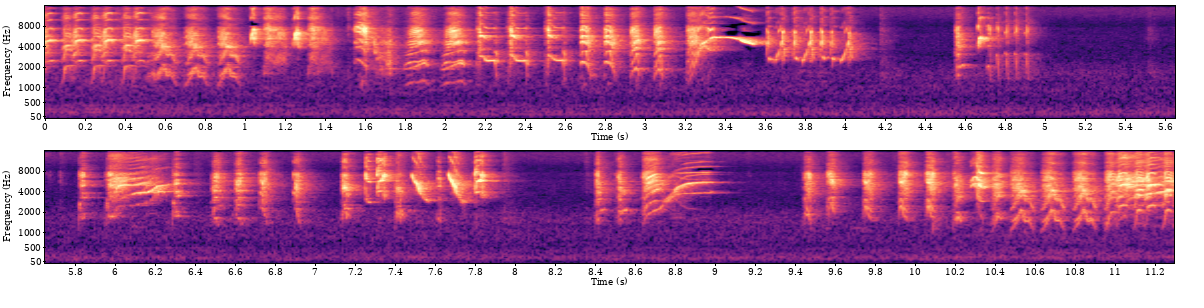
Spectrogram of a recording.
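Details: Hooded siskin in the hand, singing a long, lively song of fast trills, scratchy buzzes and thin rising whistles, broken by short gaps, with steady low background noise throughout.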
